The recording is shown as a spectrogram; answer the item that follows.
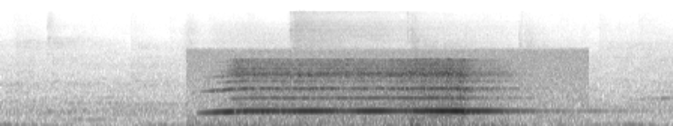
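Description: A whistle-like field sound cue from the arena's loudspeakers: one loud held note with overtones. It slides up slightly at the start, lasts about two and a half seconds, then cuts off abruptly.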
